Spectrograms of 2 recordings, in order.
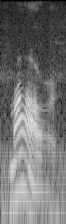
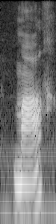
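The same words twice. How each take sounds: First: The R is an American-style R. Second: The R is a traditional Dutch R.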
